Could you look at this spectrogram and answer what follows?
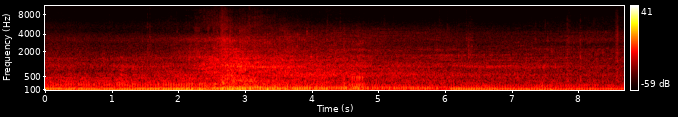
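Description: Motorcycle running along a road, with a steady low rumble of engine and wind on the microphone, easing off a little about five seconds in.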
